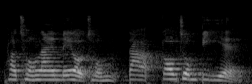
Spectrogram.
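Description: A woman interpreting a sermon phrase by phrase, speaking in quick chunks with frequent filler sounds. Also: mid-range voice, warm tone. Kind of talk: consecutive interpreting at a church talk.

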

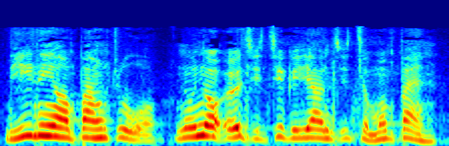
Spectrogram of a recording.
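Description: Fairly quick and animated, a woman with a warm voice on the high side shares her personal testimony at church. She speaks with earnest emphasis, frequently asks listeners direct questions, and drops in English words.

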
